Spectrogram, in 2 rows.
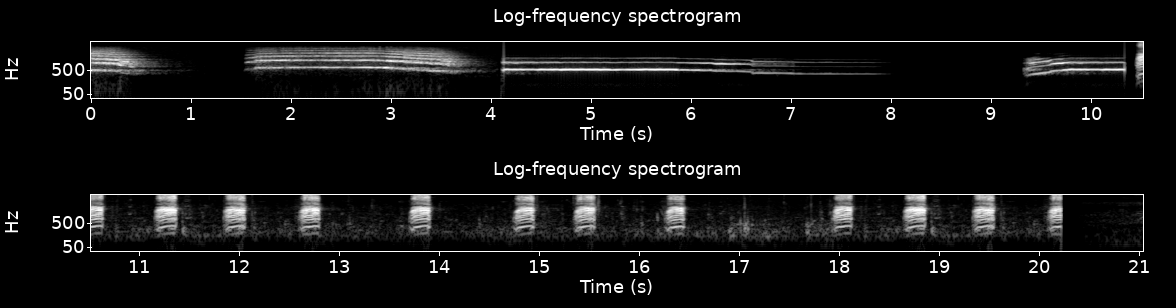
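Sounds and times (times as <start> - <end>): waterfowl harsh calls: 10.5 - 13.0, 13.7 - 14.0, 14.7 - 16.6, 17.9 - 20.2.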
